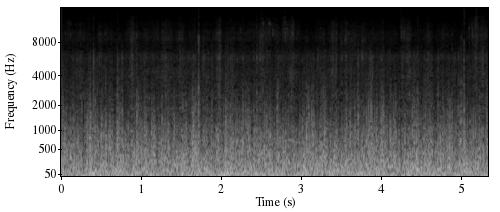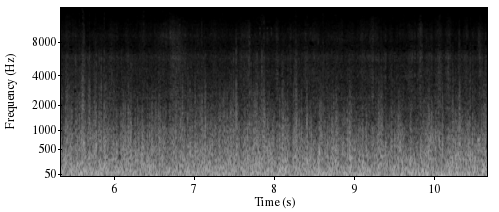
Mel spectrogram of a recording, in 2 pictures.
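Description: Steady rush of wind buffeting the microphone over the running noise of a moving train, with faint rapid ticking through it.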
